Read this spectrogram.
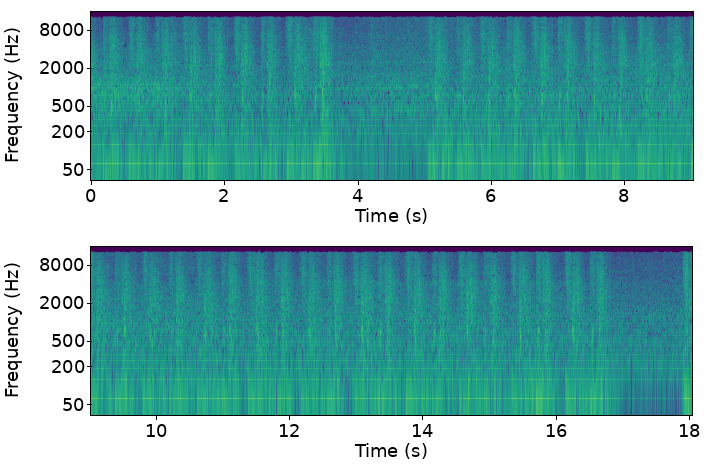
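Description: Quick footsteps patter steadily.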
